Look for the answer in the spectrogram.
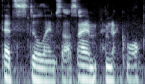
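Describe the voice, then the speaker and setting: Man, middling pitch, casual game-stream commentator with a teasing, slangy delivery. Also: little pitch movement, normal speed, fairly bright tone. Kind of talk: casual game-watching chat.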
